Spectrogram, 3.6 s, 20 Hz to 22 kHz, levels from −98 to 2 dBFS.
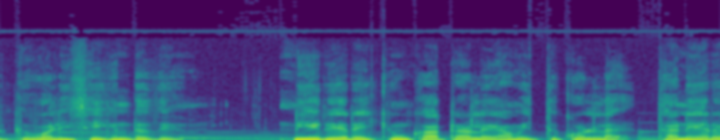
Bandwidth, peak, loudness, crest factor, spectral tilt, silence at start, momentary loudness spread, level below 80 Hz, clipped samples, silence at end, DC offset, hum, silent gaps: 12.5 kHz; -2 dBFS; -15 LUFS; 12 dB; -7.5 dB/octave; 0 s; 8 LU; -52 dBFS; under 0.1%; 0 s; under 0.1%; none; none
